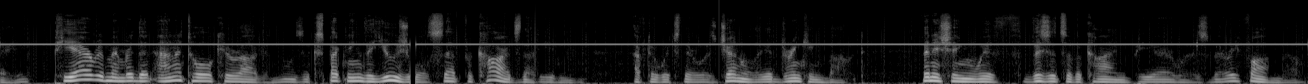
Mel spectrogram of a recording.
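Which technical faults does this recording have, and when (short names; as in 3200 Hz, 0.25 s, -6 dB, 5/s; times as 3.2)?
crackle 96/s -35 dBFS
tone 2500 Hz -33 dBFS
4.1–4.16 gap 58 ms
5.35 pop -20 dBFS
7.19 pop -17 dBFS
11.97 gap 2.7 ms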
